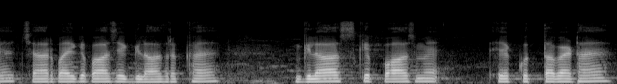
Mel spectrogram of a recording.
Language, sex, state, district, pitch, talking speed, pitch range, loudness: Hindi, male, Uttar Pradesh, Shamli, 135 Hz, 145 wpm, 130-140 Hz, -17 LUFS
